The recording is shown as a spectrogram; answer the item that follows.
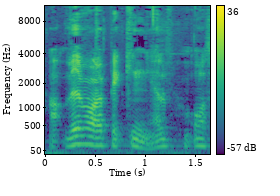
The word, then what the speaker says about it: Kungälv: Man, ni som inte bor här tror att man säger Kungälv. Men man, men man ska uttala Kungälv som ett, ett tyskt U. Med två prickar. Så det blir Kingälv.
